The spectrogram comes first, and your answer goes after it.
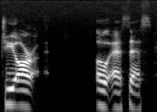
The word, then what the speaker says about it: Groce: said gross, like, ew, GROSS. And a female Akron fan commenter said, no, it's spelled gross, GROCE. And that, as John Gross, the coach, that was the best comment.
